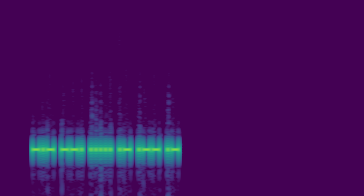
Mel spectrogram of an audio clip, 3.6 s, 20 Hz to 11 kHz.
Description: Morse code, heard as a keyed tone, about 51 wpm, 700 Hz. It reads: KG5AWA
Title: USA Call Signs - 6 Characters - Repeated 2x - 50wpm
